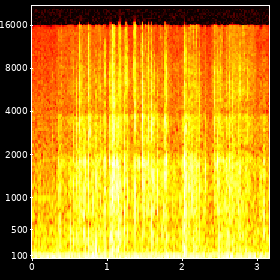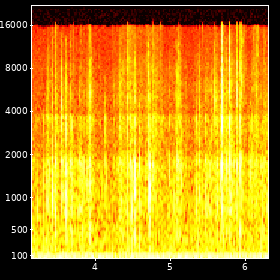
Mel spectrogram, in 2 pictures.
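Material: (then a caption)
Plastic film. A blue printed plastic film bag of tealights is held in the hands while fingertips rub, scratch and crinkle the wrapper. The result is continuous, fairly quiet crinkling, with dense bright crackles and short scratchy bursts over a steady low hum.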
